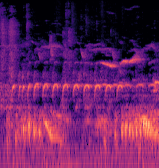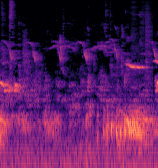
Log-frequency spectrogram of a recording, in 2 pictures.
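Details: Local zebra dove calling to goad a rival into replying: a rapid string of staccato notes leads into low rolling coos that recur in bouts, with thin higher whistles from other birds.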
